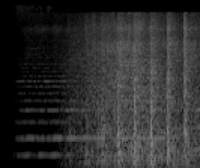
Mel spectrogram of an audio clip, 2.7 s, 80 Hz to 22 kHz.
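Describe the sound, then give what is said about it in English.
A short train whistle sounds, then gives way to a rumbling train whose wheels clack over the rails in a steady rhythm, growing louder; a train leaving Enterprise, Kansas, in 1901. “On January 24th, 1901, 55-year-old Carrie Nation rode a train out of Enterprise, Kansas.”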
